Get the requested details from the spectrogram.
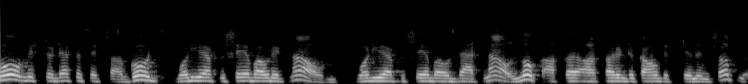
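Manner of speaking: usual speaking voice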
